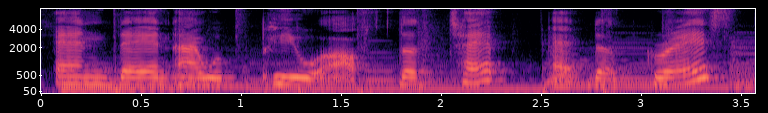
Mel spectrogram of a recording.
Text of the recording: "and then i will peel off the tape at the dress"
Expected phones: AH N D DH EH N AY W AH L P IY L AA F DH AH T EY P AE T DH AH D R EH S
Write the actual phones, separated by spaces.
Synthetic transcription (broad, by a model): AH N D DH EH N AY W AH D P IY L AA F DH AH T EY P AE T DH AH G R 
